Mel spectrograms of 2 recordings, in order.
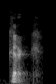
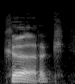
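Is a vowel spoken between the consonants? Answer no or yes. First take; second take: no; yes. First: No vowel is inserted between the consonants. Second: A vowel is inserted between the consonants. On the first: The speaker calls it right. "it's krk" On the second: The speaker calls it wrong. "It's not kirk"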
